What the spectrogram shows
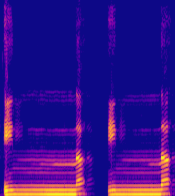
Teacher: انما ان، دیکھیں نون مشدد ہے، جب بھی نون کے اوپر شد آ جائے گی تو نون مشدد ہوگا، تو ہم نے اس کو غنہ کے ساتھ پڑھنا ہے۔ غنہ اپنی آواز کو ناک میں لے کے جانا، اس کو غنہ کہتے ہیں۔ دیکھیے ان، ان، اس کو غنہ کہتے ہیں، تو ہم نے غنہ کر کے پڑھنا ہے۔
